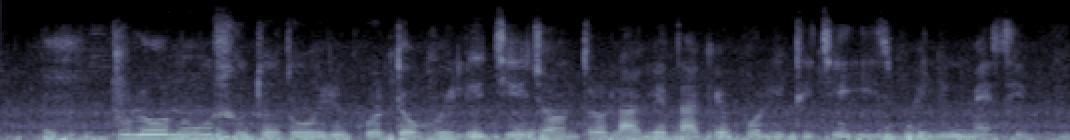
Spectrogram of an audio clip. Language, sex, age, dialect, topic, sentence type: Bengali, female, 18-24, Western, agriculture, statement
